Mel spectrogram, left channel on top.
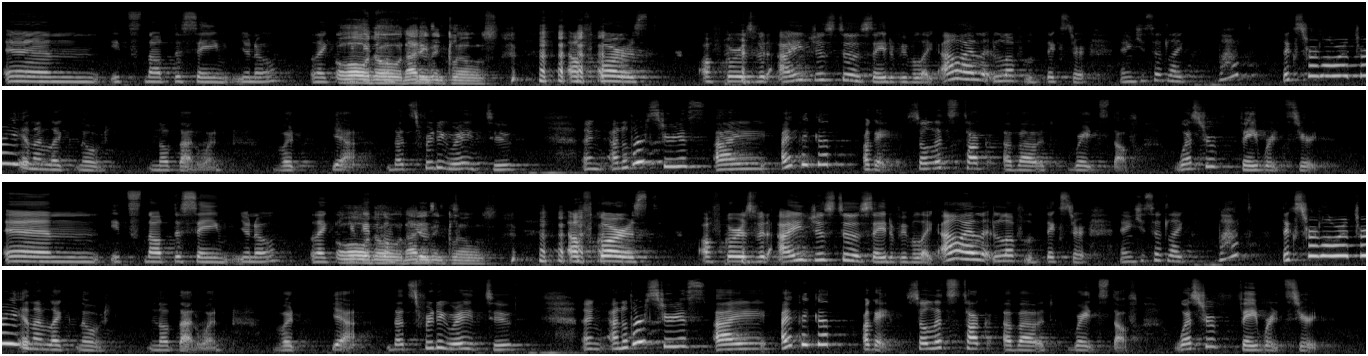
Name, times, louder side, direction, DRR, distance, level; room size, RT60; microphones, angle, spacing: voice 1, 0.0-2.8 3.1-3.3 3.8-4.3 5.7-6.4 7.0-11.8 12.2-12.4 12.8-14.7 15.1-15.8 16.4-16.6 16.9-17.2 17.5-18.8 19.1-21.9 22.2-24.9 25.4-26.8, right 4 dB, 40° right, 13 dB, 0.9 m, -25 dB
voice 2, 3.3-5.7, left 2 dB, 40° left, 10 dB, 0.8 m, -23 dB
28.0 x 23.5 x 4.5 m, 0.67 s
head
